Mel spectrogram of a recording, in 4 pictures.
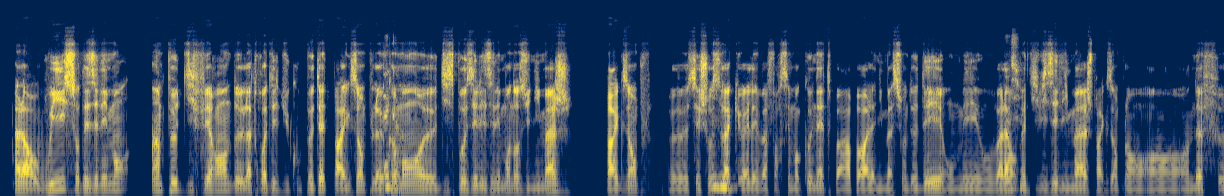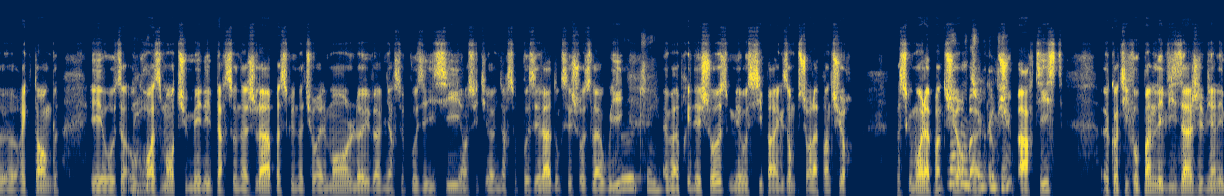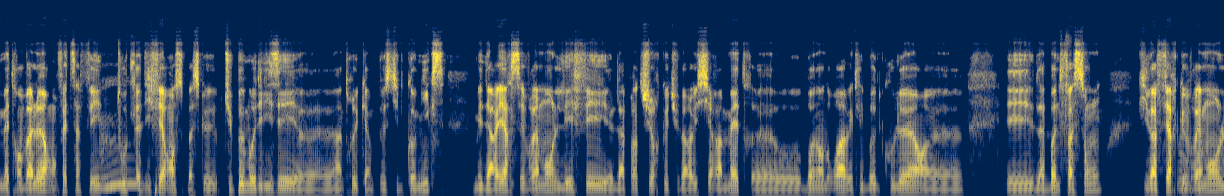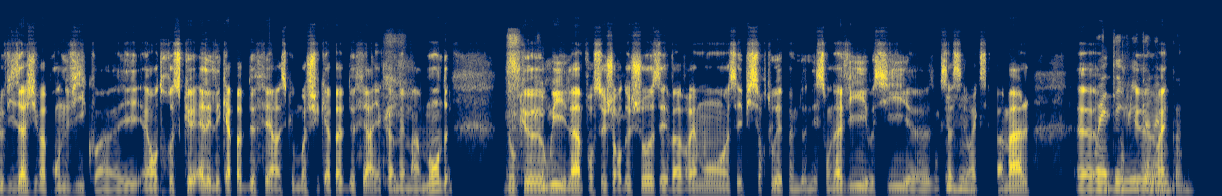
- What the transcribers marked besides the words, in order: stressed: "toute"; tapping; other background noise; laugh; stressed: "monde"
- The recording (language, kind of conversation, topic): French, podcast, Comment as-tu commencé ce hobby ?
